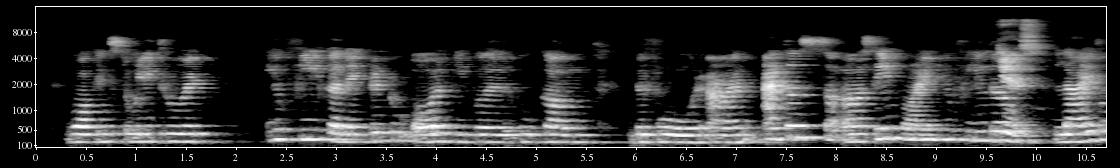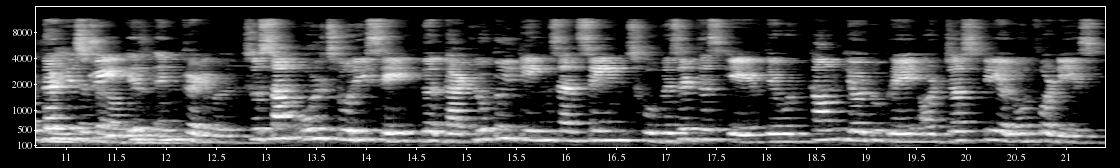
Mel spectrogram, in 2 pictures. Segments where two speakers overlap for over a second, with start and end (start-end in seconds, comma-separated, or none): 10.7-12.0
